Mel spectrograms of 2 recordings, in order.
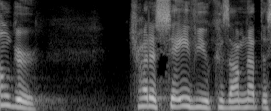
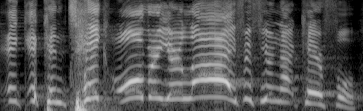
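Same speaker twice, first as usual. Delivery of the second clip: loud, high preacher's shout; shouted warning; 10 semitones higher, 4 dB louder than usual. Real, not acted. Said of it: "shouted warning".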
